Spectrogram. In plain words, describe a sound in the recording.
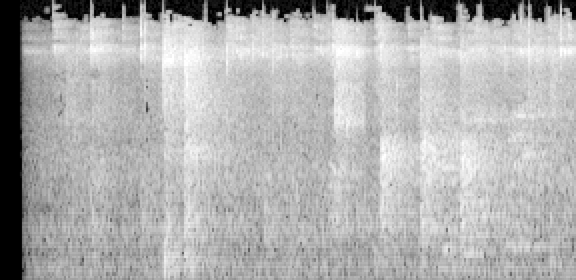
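Table tennis balls click sharply against paddles and a table in a large echoing hall.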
